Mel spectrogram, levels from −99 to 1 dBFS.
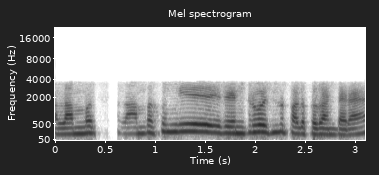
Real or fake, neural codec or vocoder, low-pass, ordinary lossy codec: fake; codec, 16 kHz in and 24 kHz out, 1 kbps, XY-Tokenizer; 3.6 kHz; none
